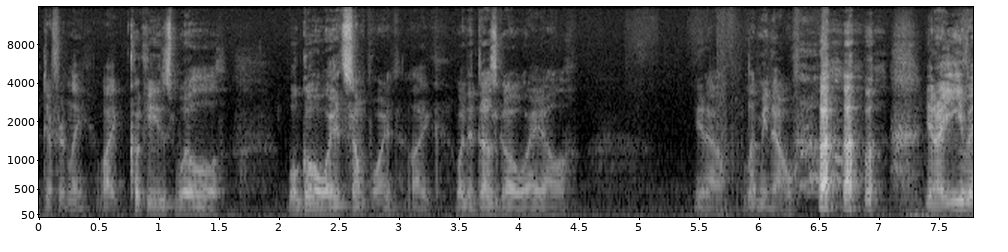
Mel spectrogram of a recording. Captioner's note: laugh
